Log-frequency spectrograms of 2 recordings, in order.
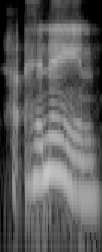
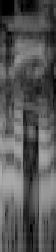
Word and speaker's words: Henein: Henein. Damn it. Henein.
